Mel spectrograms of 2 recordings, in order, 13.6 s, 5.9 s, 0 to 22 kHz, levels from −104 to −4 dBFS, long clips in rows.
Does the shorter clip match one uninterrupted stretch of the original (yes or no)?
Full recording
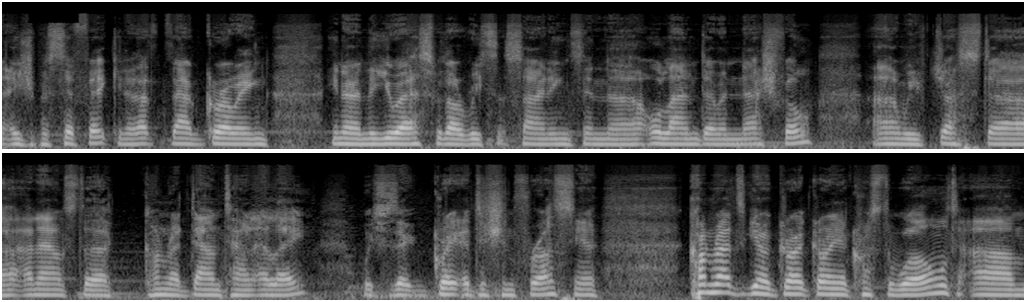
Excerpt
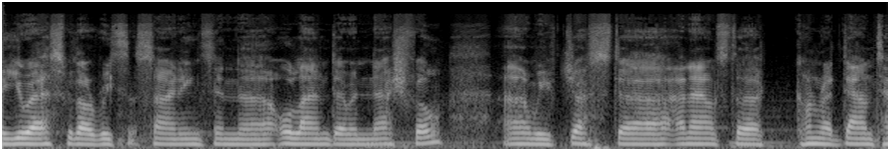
yes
